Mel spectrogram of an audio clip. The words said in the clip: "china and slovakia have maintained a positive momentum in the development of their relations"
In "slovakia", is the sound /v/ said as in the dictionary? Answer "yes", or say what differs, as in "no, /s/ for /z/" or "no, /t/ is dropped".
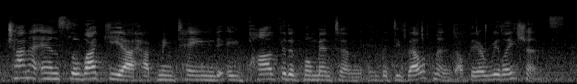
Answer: yes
